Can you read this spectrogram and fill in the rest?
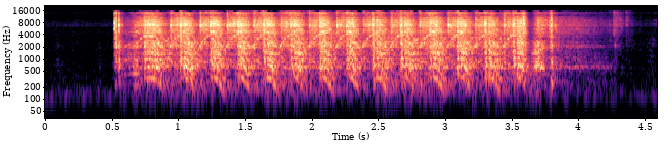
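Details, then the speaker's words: Mazda BT-50 pickup, WE 3.0 DI turbo diesel, hard starting, now won't start: starter churns steadily about two beats a second for three seconds without firing; runs briefly on starting spray then dies, suspected no fuel supply. "ganyan lang siya ng ganyan kahapon din ganyan pero pag sinubuan ng ng contact Liner nagre-react naandar Pero patay agad kasi walang supply nga eh"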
